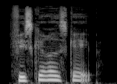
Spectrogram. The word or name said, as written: fiskeredskab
